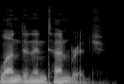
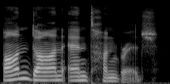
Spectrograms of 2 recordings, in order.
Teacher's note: that initial sound is often pronounced as a short, sharp O sound, like on.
